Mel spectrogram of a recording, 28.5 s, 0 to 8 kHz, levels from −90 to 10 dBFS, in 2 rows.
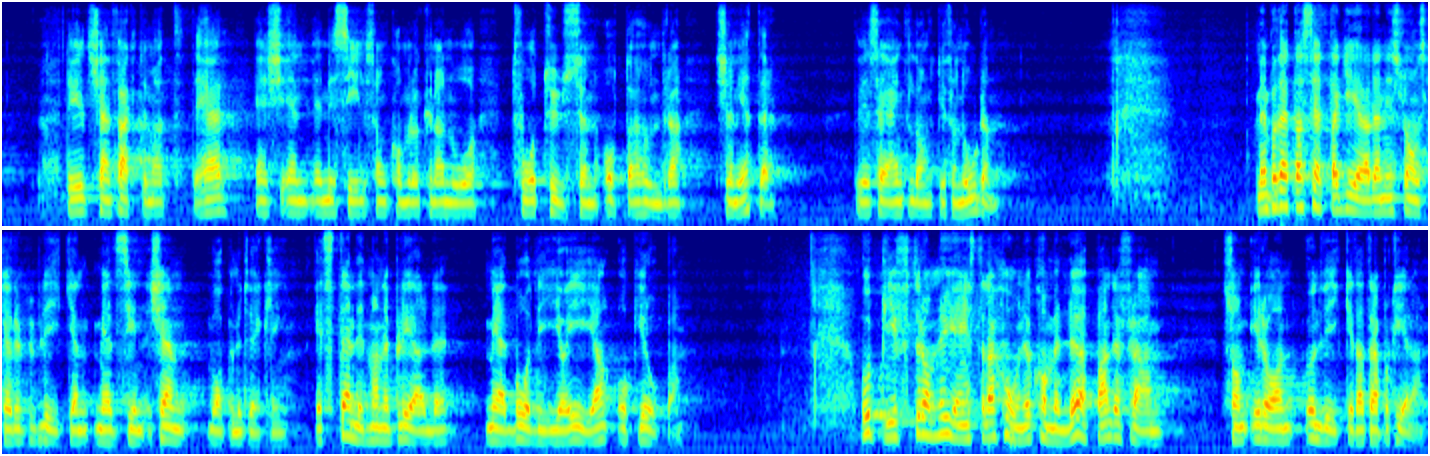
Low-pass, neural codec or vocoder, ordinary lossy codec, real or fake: none; none; none; real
